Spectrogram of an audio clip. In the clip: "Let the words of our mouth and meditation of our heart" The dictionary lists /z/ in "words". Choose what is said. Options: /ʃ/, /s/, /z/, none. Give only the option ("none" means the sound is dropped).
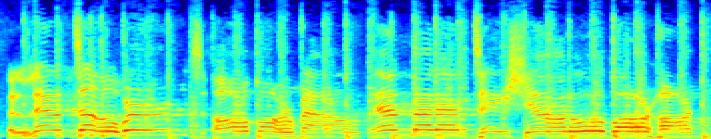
/z/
